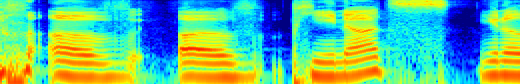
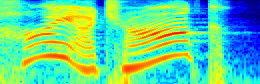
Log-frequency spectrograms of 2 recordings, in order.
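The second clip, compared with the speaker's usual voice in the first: very high, cartoon-style girl's voice. Showing how a cartoon girl greets her friend: Peppermint Patty voice. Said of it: "It's like".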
